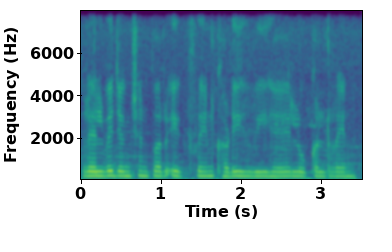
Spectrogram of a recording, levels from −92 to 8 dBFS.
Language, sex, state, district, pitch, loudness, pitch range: Hindi, female, Uttar Pradesh, Lucknow, 210 Hz, -16 LUFS, 205-220 Hz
